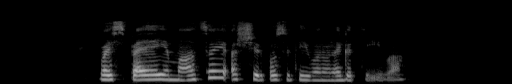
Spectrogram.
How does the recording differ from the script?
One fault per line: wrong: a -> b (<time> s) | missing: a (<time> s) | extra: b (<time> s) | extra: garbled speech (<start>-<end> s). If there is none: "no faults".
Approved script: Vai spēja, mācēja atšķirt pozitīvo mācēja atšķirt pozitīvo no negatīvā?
missing: mācēja atšķirt pozitīvo (3.2 s)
